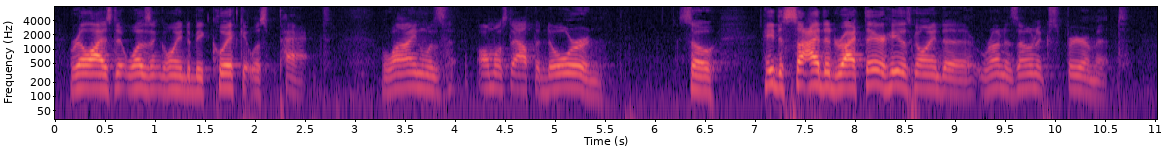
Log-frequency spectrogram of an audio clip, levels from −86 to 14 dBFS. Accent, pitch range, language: American, 120-155 Hz, English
